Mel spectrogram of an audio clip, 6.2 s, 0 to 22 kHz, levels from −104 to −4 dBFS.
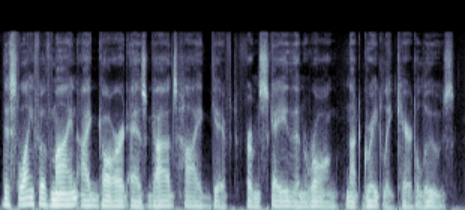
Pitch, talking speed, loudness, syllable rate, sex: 90 Hz, 185 wpm, -19 LUFS, 3.6 syllables/s, male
